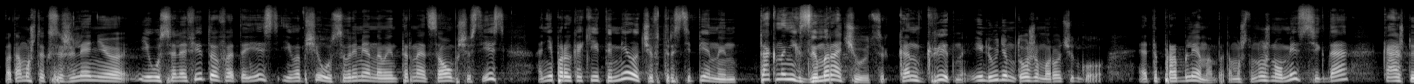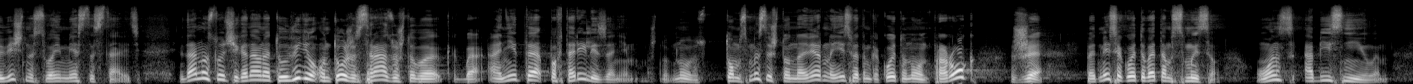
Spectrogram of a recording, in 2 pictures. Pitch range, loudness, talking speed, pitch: 150-210 Hz, -17 LUFS, 180 wpm, 175 Hz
